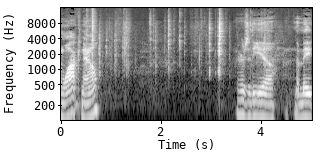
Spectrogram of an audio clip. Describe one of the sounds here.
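A metal toy robot clicks and knocks as it is handled.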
